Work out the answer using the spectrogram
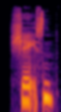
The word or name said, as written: sjasen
